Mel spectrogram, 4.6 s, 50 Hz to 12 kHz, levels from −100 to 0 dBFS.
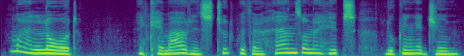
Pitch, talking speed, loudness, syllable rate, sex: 210 Hz, 205 wpm, -17 LUFS, 4.7 syllables/s, female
